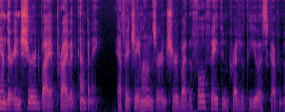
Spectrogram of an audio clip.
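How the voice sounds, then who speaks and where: Talking at a very fast pace, a man with a fairly low voice shows lively intonation and vocal fry. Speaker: mortgage loan officer. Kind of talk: podcast interview.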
